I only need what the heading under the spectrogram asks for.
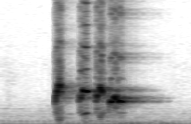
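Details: Red-whiskered bulbul song played to stimulate singing: one quick phrase of three bright, slurred whistled notes, the last trailing off, in a quiet setting.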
